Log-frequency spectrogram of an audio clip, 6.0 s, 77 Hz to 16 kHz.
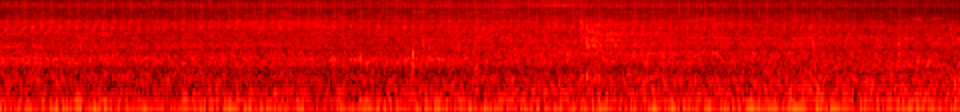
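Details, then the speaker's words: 2018 Honda Odyssey van during pre-purchase inspection: smooth, even low idle rumble with no ticking or knocking; engine sounds good, normal idle. "The vehicle is currently running and sounds good. normal."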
